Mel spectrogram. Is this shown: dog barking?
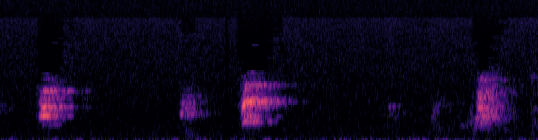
yes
